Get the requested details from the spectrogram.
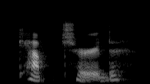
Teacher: when there's a t in the middle of a word it sounds like almost like this ch sound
